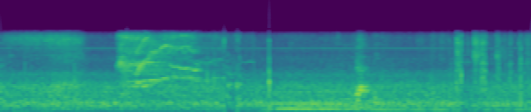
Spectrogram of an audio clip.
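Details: Archer, a pet cat, growling during play indoors: a brief high wavering cry rises and falls early on, then a low, steady rumbling growl holds for about two seconds, with light rustling and small knocks.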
